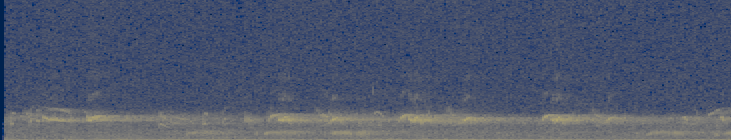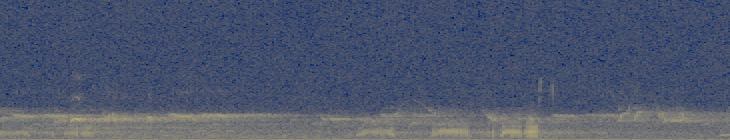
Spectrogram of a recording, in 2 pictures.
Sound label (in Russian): valdshnep brachny polet, birds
